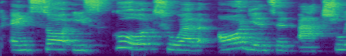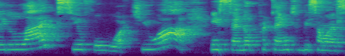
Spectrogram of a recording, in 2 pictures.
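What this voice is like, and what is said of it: Heavy foreign accent. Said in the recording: “I have a bad, heavy accent.”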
